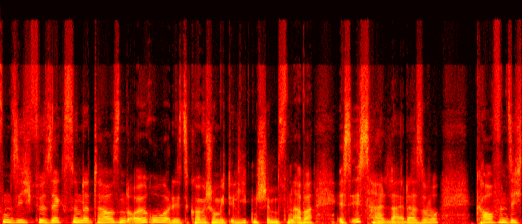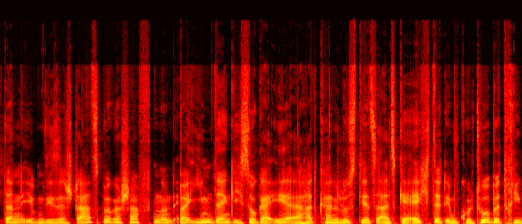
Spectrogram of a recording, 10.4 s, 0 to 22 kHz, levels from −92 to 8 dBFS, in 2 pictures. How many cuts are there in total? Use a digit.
0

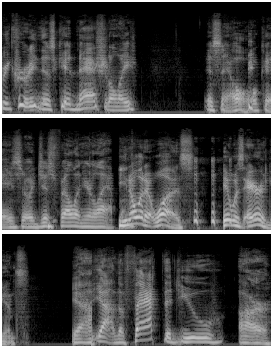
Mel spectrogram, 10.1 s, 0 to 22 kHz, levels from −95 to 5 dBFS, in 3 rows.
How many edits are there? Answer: 1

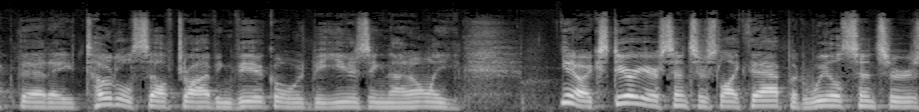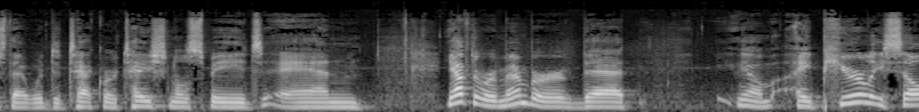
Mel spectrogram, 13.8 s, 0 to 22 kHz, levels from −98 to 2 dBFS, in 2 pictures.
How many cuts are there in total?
1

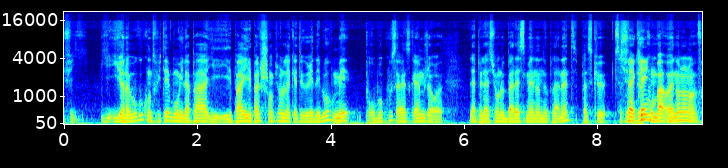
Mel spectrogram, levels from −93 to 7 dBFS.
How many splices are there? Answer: 0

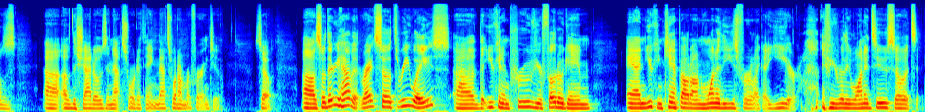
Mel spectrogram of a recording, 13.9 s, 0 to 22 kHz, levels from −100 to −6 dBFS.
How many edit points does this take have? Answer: 0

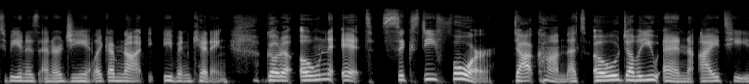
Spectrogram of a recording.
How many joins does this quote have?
1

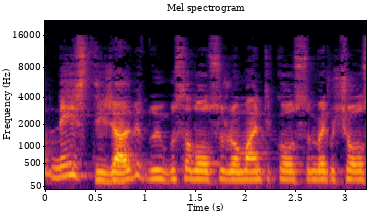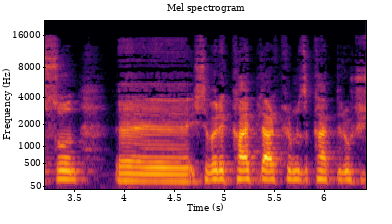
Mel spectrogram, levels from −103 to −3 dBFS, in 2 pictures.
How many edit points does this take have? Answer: 1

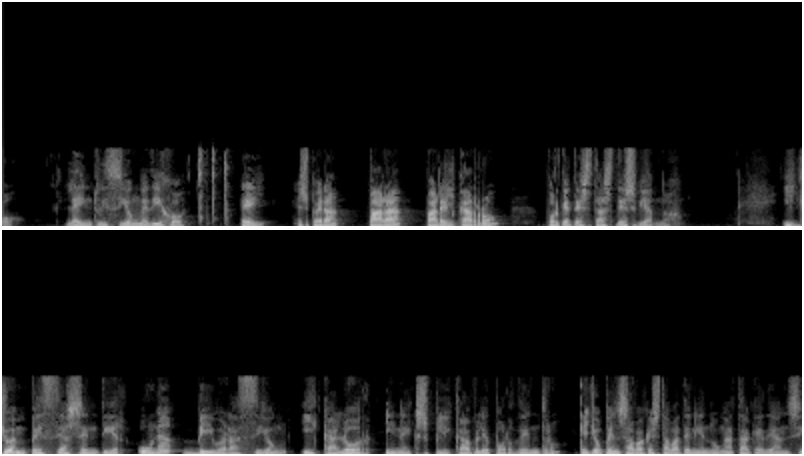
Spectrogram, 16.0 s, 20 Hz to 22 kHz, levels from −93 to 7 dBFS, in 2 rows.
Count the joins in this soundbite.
1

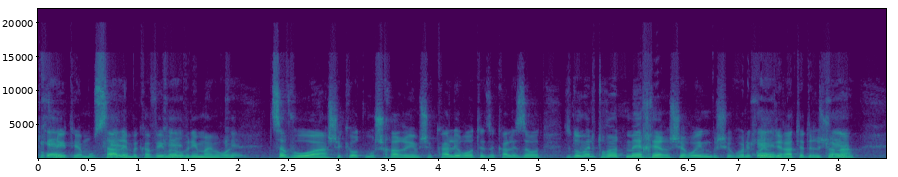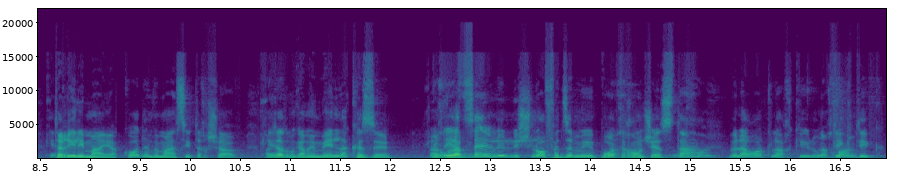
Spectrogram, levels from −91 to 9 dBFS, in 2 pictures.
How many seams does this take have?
1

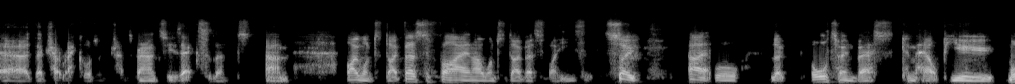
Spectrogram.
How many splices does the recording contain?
2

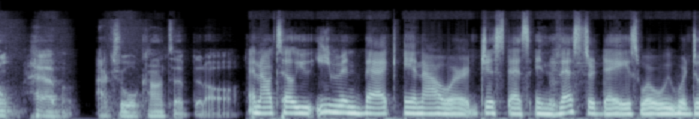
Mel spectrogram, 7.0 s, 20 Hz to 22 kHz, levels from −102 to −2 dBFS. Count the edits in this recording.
1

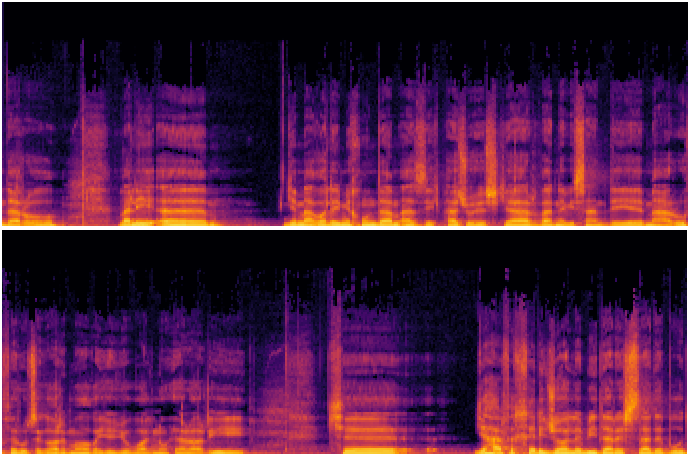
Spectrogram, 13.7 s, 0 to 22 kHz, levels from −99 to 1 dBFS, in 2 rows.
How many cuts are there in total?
0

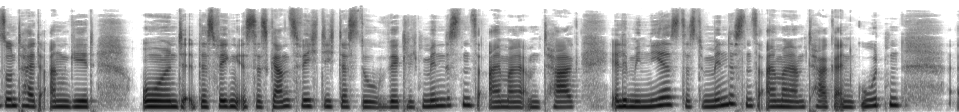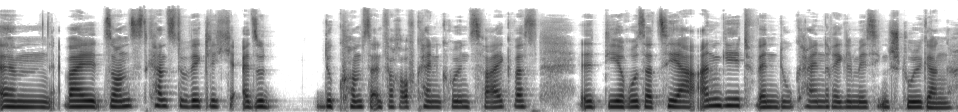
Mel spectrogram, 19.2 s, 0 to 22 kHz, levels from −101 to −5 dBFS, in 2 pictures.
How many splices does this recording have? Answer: 1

